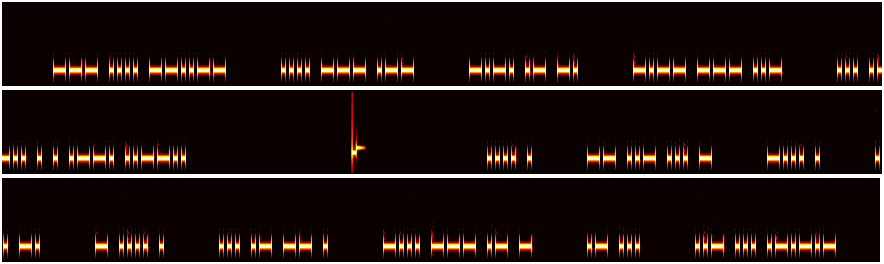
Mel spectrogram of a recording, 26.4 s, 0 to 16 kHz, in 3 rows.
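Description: Rapid Morse code at 30 words per minute, sending sentences built from the 500 most common words with doubled word spacing, as a steady mid-high beeping tone, quick dots and dashes grouped into word-length bursts separated by short gaps, with a brief click midway and no voices.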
